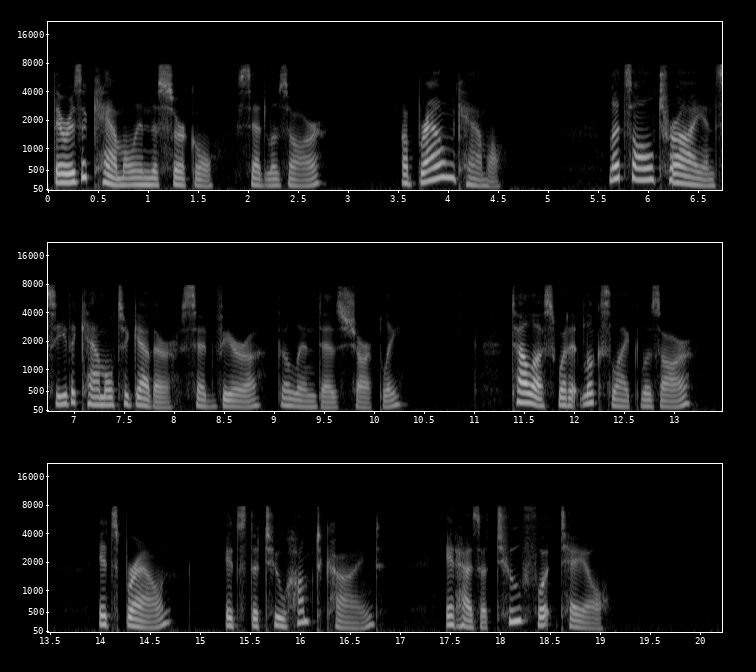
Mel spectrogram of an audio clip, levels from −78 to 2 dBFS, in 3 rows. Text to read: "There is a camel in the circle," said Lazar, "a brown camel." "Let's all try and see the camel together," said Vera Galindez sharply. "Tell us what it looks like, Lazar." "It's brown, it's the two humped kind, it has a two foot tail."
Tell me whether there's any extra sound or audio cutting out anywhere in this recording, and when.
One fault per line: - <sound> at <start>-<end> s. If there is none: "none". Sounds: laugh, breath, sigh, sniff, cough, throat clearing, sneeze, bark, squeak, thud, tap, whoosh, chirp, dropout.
none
